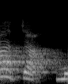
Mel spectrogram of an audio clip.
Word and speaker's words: จมูก: ค่ะ อย่า นะ คะ จมูก อ่าน ว่า จะ หมู่ เห็น ไหม คะ ออก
